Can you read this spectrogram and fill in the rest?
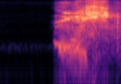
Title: Big sneezes and blows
